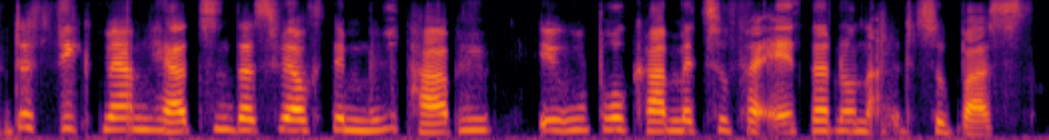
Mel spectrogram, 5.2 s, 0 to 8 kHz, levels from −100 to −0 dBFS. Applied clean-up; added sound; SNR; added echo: neural diffusion model UNIVERSE++.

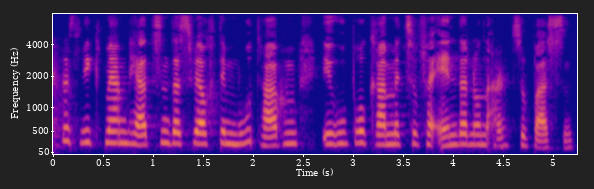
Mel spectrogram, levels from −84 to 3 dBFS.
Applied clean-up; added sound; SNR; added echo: neural mask model DeepFilterNet 3.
